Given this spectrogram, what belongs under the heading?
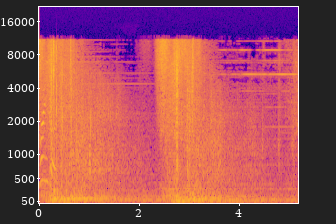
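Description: Confringo spell blasts go off in Hogwarts Legacy, a booming explosive burst at the start followed by a second heavy blast midway, each trailing a rumbling roar, loud and close.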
